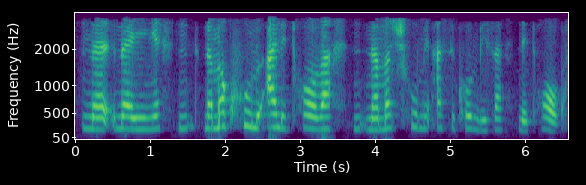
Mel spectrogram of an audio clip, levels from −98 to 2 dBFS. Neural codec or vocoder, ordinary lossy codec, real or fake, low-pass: none; MP3, 24 kbps; real; 3.6 kHz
